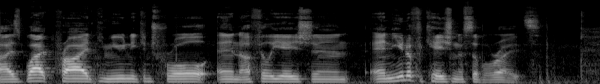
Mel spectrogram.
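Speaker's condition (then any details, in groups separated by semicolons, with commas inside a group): No condition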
